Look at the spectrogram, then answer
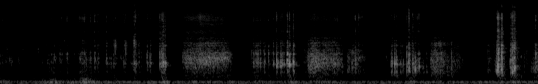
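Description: Scissors cut paper for a handmade junk journal, with a rapid series of close, crisp snips and rustles in bursts over several seconds, fairly quiet and with no talk.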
